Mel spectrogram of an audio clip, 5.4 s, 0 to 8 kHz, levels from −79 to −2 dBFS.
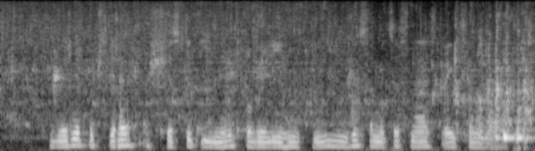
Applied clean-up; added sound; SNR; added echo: none; Toilet flush; 3 dB; none.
